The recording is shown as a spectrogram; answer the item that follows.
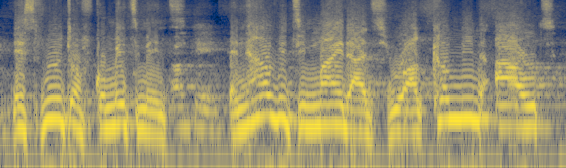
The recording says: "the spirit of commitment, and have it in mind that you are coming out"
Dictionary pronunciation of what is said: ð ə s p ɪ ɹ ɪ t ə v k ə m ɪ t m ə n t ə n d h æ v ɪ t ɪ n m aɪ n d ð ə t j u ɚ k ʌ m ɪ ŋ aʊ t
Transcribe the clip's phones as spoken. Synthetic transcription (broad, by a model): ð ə s p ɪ ɹ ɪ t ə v k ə m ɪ t m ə n t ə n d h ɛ b ɪ t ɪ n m aɪ d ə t j u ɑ k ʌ m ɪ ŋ aʊ t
